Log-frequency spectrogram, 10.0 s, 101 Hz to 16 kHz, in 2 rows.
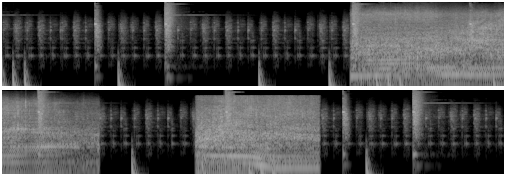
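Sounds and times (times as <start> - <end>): car engine and exhaust: 3.5 - 6.0, 7.0 - 8.2.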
